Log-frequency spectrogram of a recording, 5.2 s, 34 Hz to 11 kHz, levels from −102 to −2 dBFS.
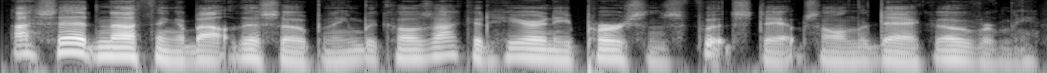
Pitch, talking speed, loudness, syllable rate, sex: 105 Hz, 205 wpm, -20 LUFS, 5.5 syllables/s, male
